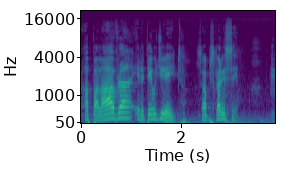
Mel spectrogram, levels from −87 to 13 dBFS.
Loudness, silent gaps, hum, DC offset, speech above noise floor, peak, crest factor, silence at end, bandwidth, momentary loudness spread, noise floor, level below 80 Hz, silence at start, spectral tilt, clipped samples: -26 LUFS; none; 60 Hz at -50 dBFS; under 0.1%; 28 dB; -10 dBFS; 18 dB; 0 s; 16 kHz; 18 LU; -54 dBFS; -42 dBFS; 0 s; -6 dB/octave; under 0.1%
